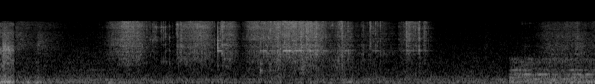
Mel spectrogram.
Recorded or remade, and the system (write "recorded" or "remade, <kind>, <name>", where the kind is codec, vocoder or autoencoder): recorded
